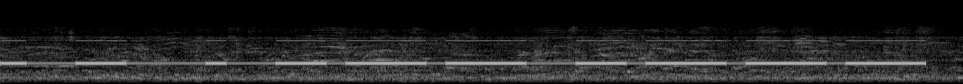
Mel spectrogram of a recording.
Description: Radio time signal (WWVB), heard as a tone whose level steps once a second, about 1000 Hz, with the noise of a park. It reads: 1 M 1 0 0 1 0 0 0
